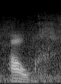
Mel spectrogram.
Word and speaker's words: ár: or ár. Ár. And then you have this scrolling R. Yeah, I Uh, can't do that. The scrolling R is like, it's not only hard for foreigners, it's even often hard for Icelanders.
